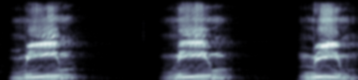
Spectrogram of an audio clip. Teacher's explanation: यानी सूखा रहता है और यही मीम का मखर है कि दोनों होठों को हम बिल्कुल बाहर वाले हिस्से से मिला देंगे तो मीम अदा हो जाएगा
